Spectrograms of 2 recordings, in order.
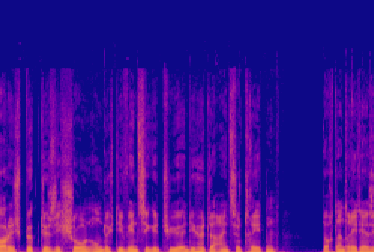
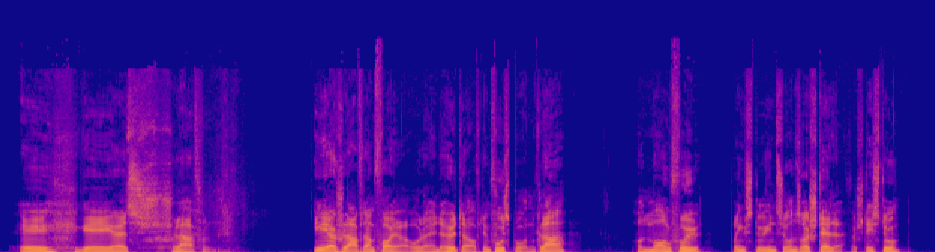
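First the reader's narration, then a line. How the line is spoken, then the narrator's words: Drunken slurring. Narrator (German): Jegorytsch, der die erste Flasche Wodka geleert hatte, lallte zu seinem Partner Saschka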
